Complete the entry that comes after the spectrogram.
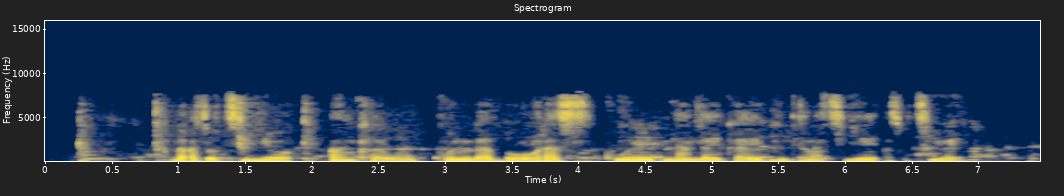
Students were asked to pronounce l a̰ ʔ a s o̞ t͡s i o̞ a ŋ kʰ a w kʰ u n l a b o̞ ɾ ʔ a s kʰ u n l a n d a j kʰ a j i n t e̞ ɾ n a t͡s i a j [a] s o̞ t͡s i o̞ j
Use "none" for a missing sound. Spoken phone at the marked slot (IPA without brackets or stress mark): a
